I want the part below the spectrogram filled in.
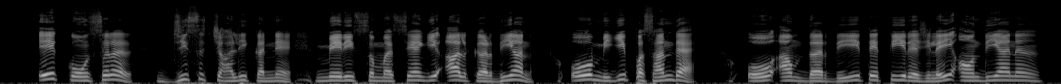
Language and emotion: Dogri, happy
